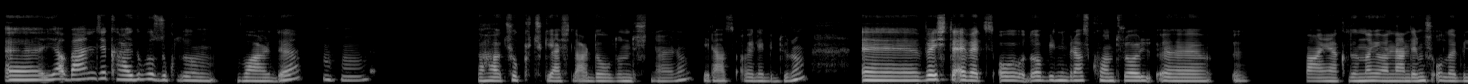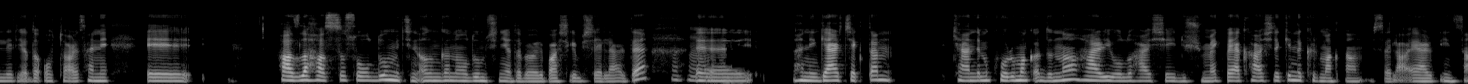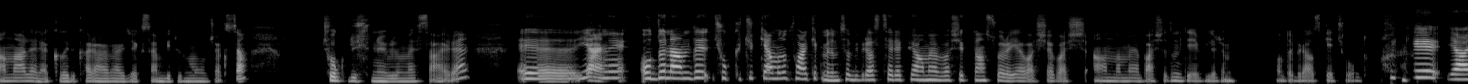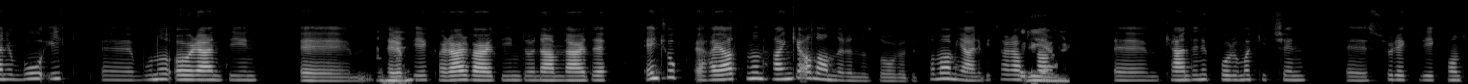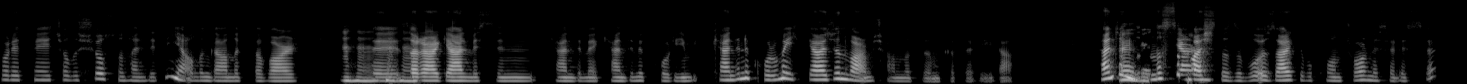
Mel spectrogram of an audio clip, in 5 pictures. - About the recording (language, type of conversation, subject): Turkish, podcast, Karar paralizisini aşmak için hangi yöntemleri kullanıyorsun?
- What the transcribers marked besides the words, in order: other background noise; chuckle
